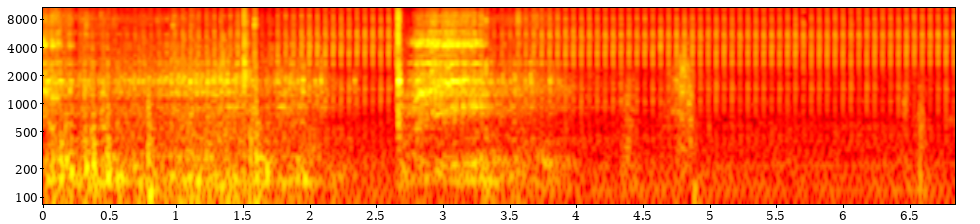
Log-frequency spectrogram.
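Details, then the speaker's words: Predator 670 V-twin with electric fuel pump, after adjusting the stock carburetor screws under the removed caps (factory tune unstable, needed half choke): low even idle holding steady without hunting, a few handling knocks; now idles smoothly. "already much better before I wouldn't even item go it needs a stable now so I'm happy I think this is gonna work out pretty well"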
